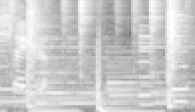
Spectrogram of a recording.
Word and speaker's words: Ciairha: I'm so it's a weird spelling it's spelled as c-i-a-i-r-h-a but it's pronounced as shyra um I think as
